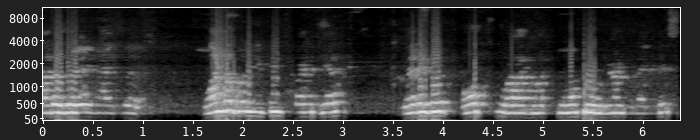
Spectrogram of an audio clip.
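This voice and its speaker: This man's voice has an extremely high pitch and monotone, flat intonation. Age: 70s. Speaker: filmmaker and historian. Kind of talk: event speech.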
